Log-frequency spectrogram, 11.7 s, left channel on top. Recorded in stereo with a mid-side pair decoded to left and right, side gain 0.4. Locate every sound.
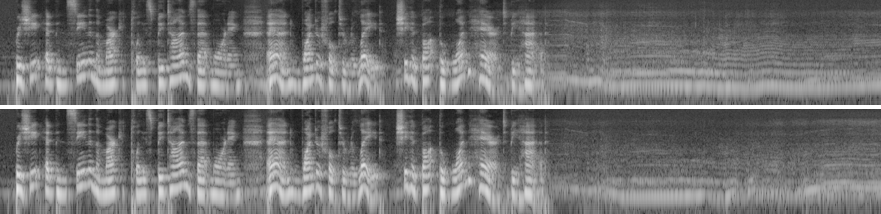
0.2 s a woman speaking: 40° right, 0.7 m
